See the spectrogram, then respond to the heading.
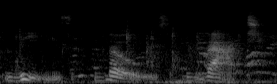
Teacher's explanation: here we are using our voice so we have to feel the vibrations in our throat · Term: voiced th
